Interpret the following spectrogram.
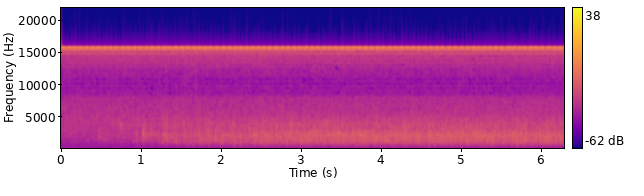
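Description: Audience applauding, building up about a second in and then holding steady.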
